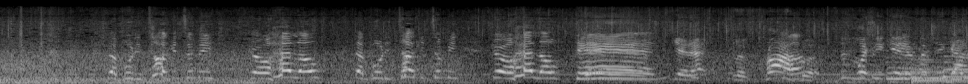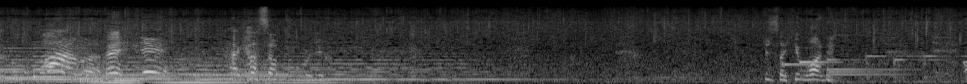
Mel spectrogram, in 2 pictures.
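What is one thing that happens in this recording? A man sings loudly with strain.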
